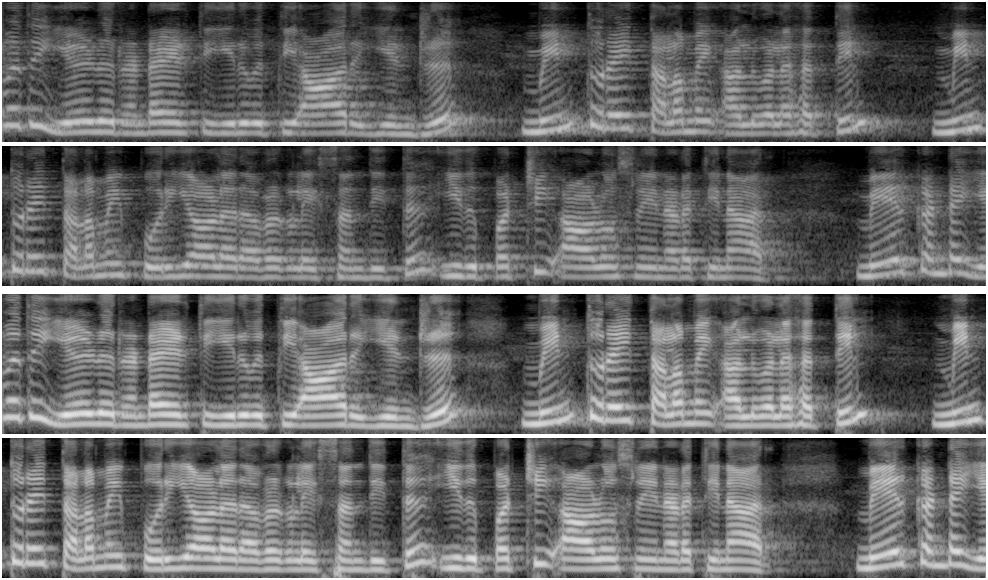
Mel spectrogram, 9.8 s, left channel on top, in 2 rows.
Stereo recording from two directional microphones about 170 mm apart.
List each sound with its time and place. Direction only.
0.0 s speech: 35° right (ahead or behind)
